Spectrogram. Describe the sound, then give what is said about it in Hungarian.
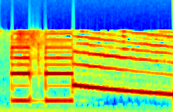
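An ambulance siren blares loud in Budapest during a heat wave, starting with two short two-tone bursts, then a long steady wail whose pitch slowly falls as the vehicle passes by, with no voices; the paramedics are heading to the ring road for a man taken ill on a tram. “Ezt a hangot a hőség miatt szerdán az átlagosnál sokkal többet lehetett hallani. A mentősök éppen a körútra mennek, ahol a klíma nélküli kombinón lett rosszul egy középkorú férfi.”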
